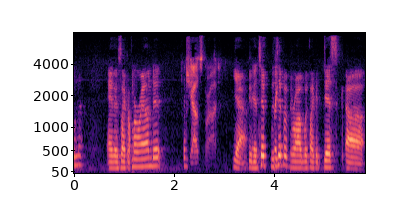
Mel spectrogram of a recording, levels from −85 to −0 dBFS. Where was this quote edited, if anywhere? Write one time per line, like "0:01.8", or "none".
0:01.2
0:02.2
0:02.6
0:03.5
0:03.9
0:04.3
